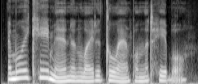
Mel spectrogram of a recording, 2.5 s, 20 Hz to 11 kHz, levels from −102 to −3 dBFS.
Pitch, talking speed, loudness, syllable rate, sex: 190 Hz, 240 wpm, -15 LUFS, 6.4 syllables/s, female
